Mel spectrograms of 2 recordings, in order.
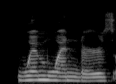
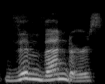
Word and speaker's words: Wim Wenders: His name is Wim Wenders, or if you're German, Wim Wenders. – Wim Wenders. – Yeah. Wim Wenders. That's the German pronunciation.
